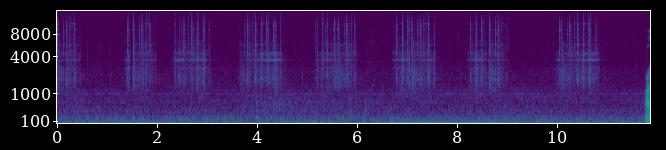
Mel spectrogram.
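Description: Metal dials click and rattle as they turn, again and again.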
